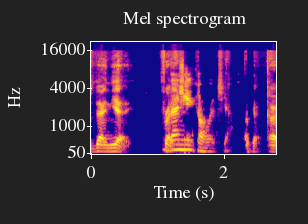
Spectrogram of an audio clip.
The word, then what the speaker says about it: Vanier: in your uh uh School how do you pronounce the school it's vaniere College yeah okay all right um Stephen Cohen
